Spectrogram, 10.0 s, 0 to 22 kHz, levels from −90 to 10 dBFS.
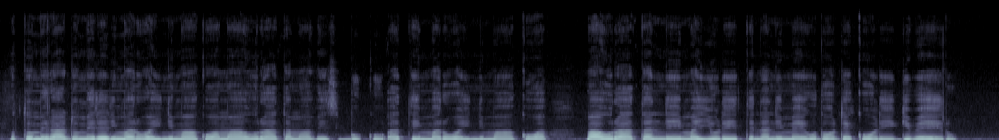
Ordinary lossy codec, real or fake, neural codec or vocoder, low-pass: none; real; none; 19.8 kHz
